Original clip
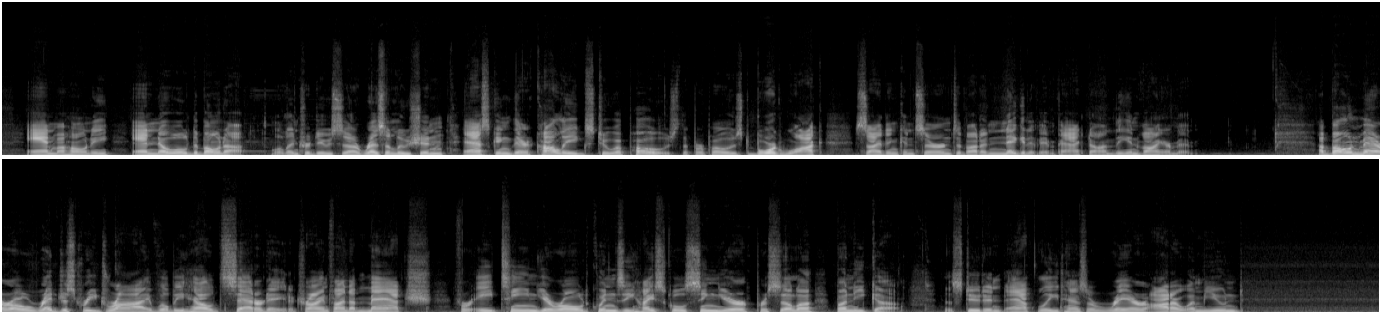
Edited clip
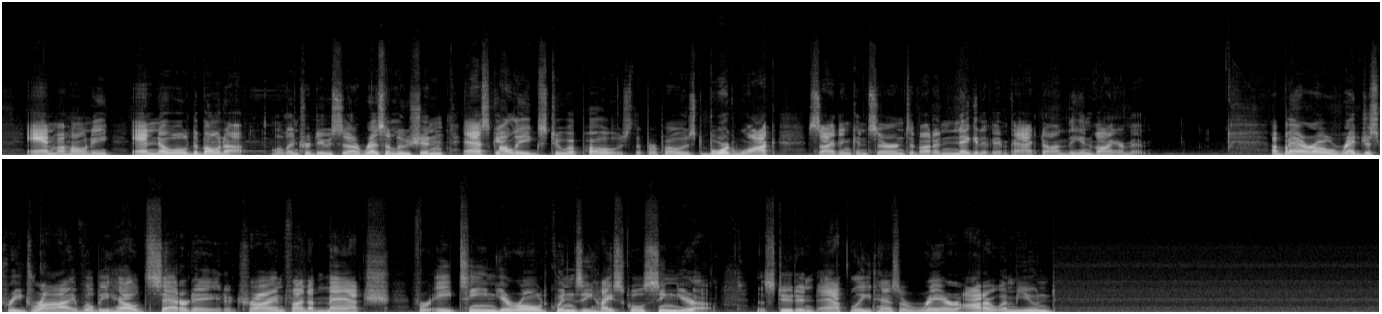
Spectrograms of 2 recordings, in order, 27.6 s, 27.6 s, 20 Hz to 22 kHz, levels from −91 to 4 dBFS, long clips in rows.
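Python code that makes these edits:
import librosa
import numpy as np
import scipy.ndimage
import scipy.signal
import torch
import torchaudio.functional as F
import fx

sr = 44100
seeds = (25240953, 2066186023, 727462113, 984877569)

y = fx.edit(x, sr, fx.cut(start_s=4.98, length_s=0.47),
    fx.cut(start_s=13.32, length_s=0.28),
    fx.stretch_span(start_s=16.43, length_s=0.67, factor=1.5),
    fx.cut(start_s=21.11, length_s=1.46), tone=tone)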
